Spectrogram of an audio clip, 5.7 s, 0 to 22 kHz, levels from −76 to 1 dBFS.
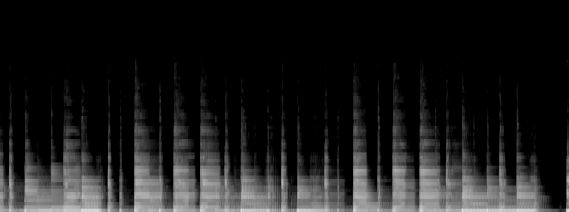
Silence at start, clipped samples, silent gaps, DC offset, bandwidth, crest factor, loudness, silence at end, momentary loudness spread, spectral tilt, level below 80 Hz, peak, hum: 0 s; under 0.1%; none; under 0.1%; 10.5 kHz; 18 dB; -19 LUFS; 0 s; 6 LU; -6.5 dB/octave; -32 dBFS; 0 dBFS; none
